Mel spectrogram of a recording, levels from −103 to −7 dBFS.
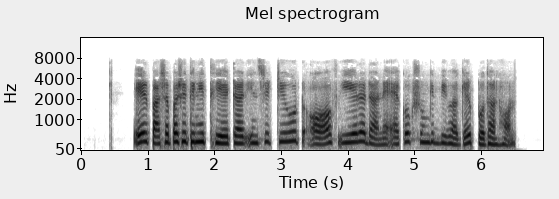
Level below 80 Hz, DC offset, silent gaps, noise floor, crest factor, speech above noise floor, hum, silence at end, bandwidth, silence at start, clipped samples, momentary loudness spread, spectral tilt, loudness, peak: -54 dBFS; under 0.1%; none; -53 dBFS; 16 dB; 37 dB; none; 0.4 s; 7.2 kHz; 0.8 s; under 0.1%; 7 LU; -6.5 dB/octave; -17 LUFS; 0 dBFS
